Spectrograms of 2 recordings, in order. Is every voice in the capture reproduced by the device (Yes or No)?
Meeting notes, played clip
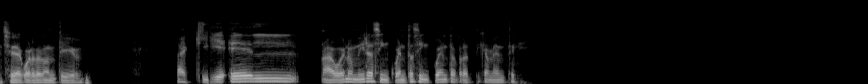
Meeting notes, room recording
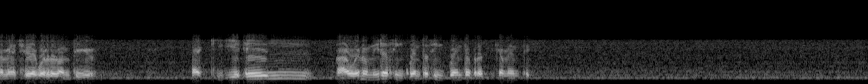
Yes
